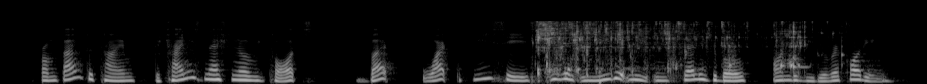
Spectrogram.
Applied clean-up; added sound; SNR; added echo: neural mask model RNNoise.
